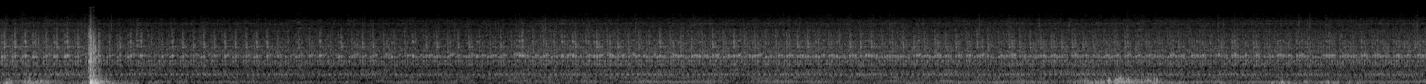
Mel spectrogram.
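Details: Rover 25 1.4 K-Series on a cold start at idle: faint hollow knock under a steady engine drone, suspected piston slap; a background squeak is a door or gate.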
